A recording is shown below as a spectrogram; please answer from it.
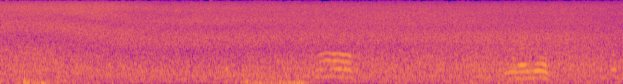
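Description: A waterfall in Bangladesh's Toiduchhara area roars continuously in a loud, even rush, while a voice speaks briefly over it twice near the middle and end.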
